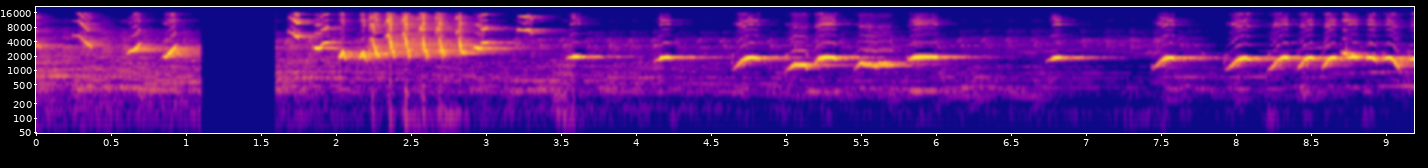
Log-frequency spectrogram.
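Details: Lure song of a white-rumped shama meant to provoke a quiet bird into singing: a dense burst of high chattering trills, then a series of rich, fluty whistles, each rising and falling.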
